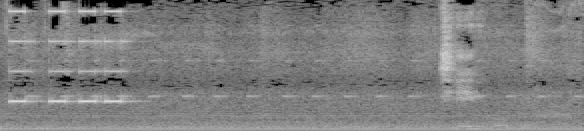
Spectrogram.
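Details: A few short high electronic beeps, then a steady low machine hum with faint regular ticking from a picosecond tattoo removal laser while its parameters are adjusted.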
